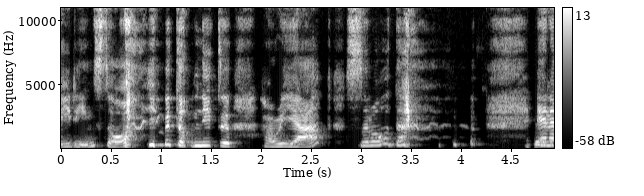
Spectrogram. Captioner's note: laughs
